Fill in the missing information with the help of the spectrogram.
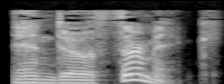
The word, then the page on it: endothermic: British English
